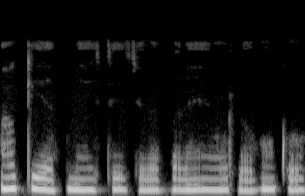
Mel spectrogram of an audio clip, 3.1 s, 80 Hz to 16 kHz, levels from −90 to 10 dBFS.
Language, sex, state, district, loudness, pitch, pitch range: Hindi, female, Bihar, Jahanabad, -17 LUFS, 200 Hz, 195-205 Hz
